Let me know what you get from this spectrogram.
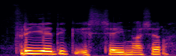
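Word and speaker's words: Friedrich Schleiermacher: Friedic Shamasher, que así se pronuncia, padre de la teología liberal, aceptó el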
